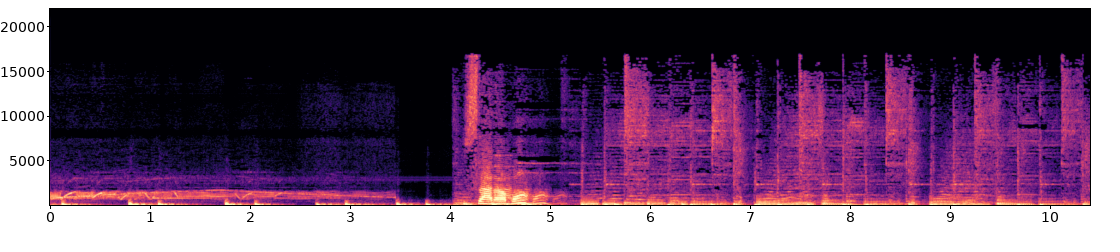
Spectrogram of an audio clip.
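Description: A steady, low thudding heartbeat pulses for a few seconds beneath a sustained electronic tone, then loud music abruptly takes over with its own beat.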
